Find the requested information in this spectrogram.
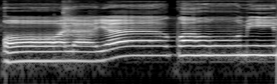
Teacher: Jadi sama-sama mad asli. Qaumi, qaw sifat lin lentur lemes ya, tidak boleh dipanjangkan, tidak boleh disentak seperti itu.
